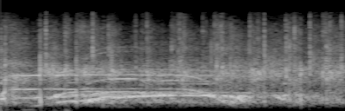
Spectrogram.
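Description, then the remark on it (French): A crowd claps steadily throughout, a dense patter of hand claps at moderate loudness, with voices calling or cheering over the applause, applauding the first vaccination at a hospital in Queens, New York, in the morning. “Des applaudissements pour une première vaccination dans un hôpital du Queens à New York, quartier profondément meurtri par la première vague de l'épidémie au printemps.”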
